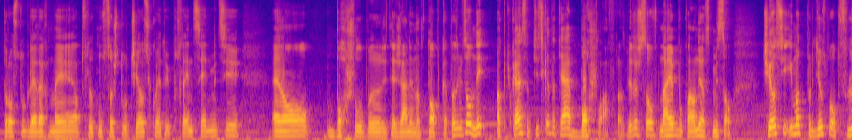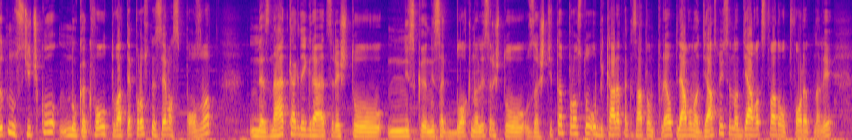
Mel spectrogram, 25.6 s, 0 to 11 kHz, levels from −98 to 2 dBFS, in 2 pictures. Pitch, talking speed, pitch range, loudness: 120 Hz, 175 wpm, 110-145 Hz, -20 LUFS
